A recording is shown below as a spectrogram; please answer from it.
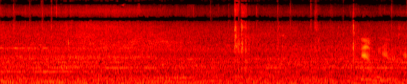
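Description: City street traffic: a steady low rumble of passing cars, with a short high-pitched chirp near the end.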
